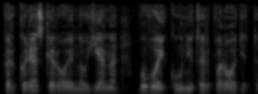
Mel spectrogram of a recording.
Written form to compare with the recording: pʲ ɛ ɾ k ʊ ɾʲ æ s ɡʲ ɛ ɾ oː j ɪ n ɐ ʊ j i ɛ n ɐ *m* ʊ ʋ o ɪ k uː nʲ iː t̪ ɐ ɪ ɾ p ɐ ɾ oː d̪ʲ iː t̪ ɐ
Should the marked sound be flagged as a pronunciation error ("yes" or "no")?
yes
